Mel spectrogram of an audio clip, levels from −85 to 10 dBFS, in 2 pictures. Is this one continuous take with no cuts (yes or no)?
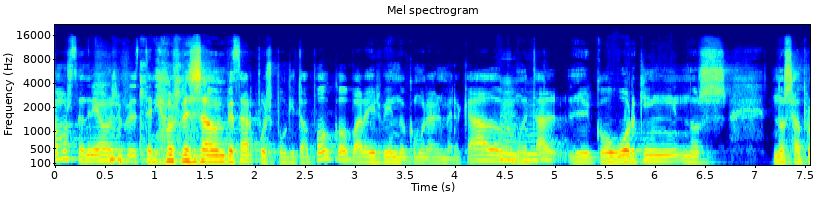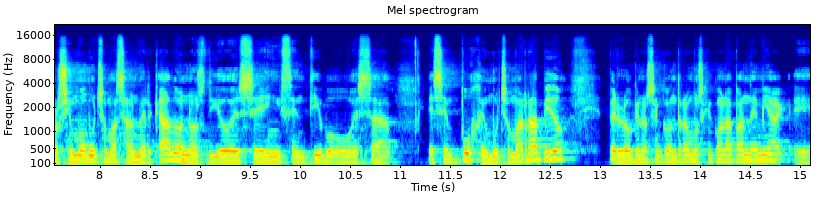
yes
